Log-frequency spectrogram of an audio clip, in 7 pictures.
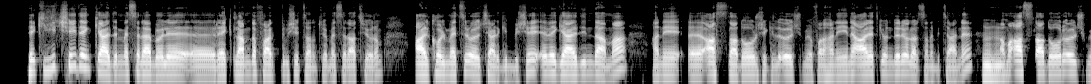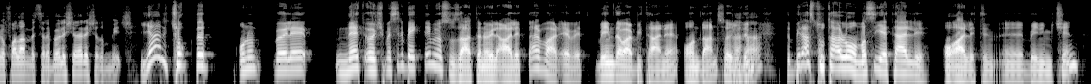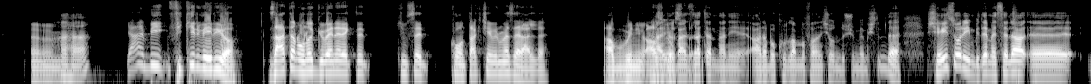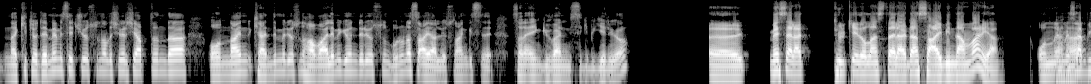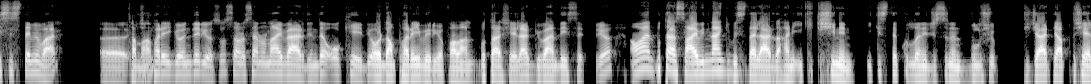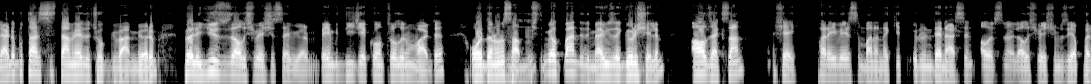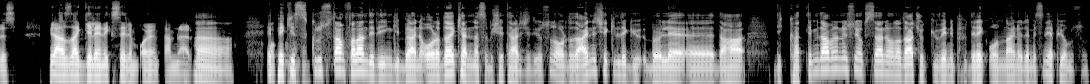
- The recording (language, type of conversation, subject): Turkish, podcast, Online alışveriş yaparken nelere dikkat ediyorsun?
- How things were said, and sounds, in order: tapping; giggle; in English: "okay"; in English: "controller'ım"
